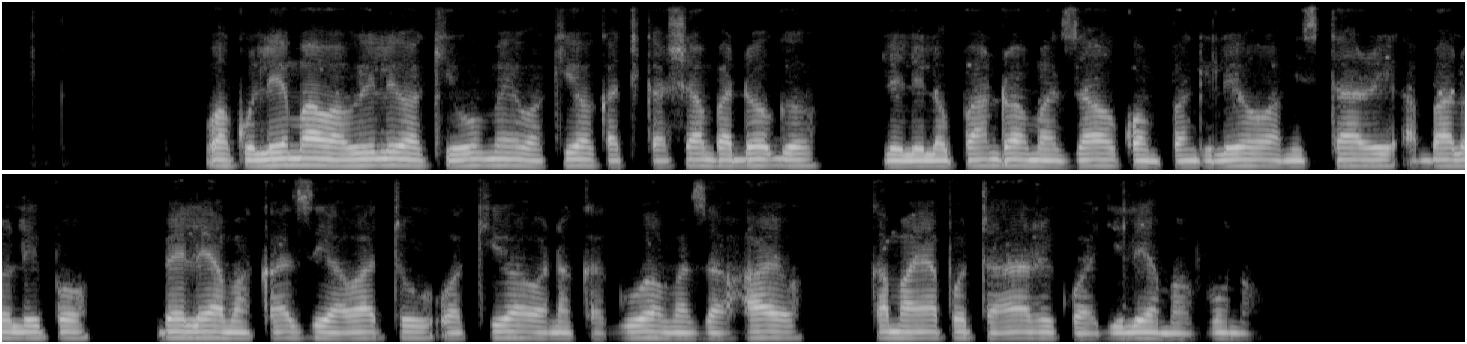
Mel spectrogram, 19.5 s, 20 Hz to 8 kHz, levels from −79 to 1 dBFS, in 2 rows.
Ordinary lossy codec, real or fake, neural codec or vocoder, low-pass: Opus, 24 kbps; real; none; 7.2 kHz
